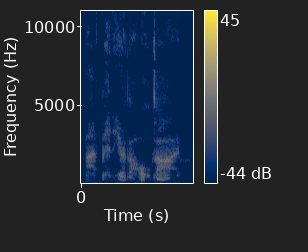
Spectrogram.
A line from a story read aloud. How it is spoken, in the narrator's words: the breeze seemed to whisper back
